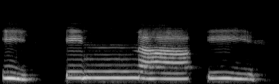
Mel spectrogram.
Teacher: आप लोगों ने इसको मजहूल नहीं पढ़ना। ए की साउंड नहीं आनी चाहिए।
